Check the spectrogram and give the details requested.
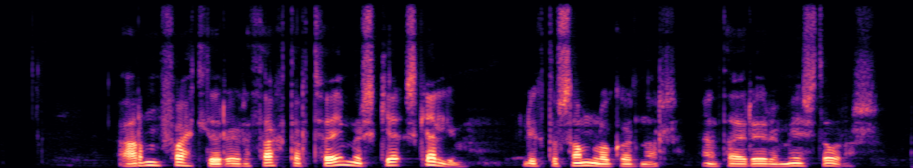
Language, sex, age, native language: Icelandic, male, 30-39, Icelandic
